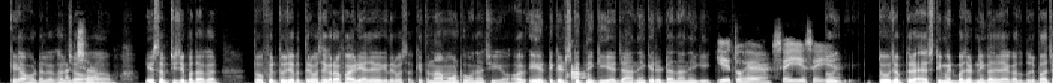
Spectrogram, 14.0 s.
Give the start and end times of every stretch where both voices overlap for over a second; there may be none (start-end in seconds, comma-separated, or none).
none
